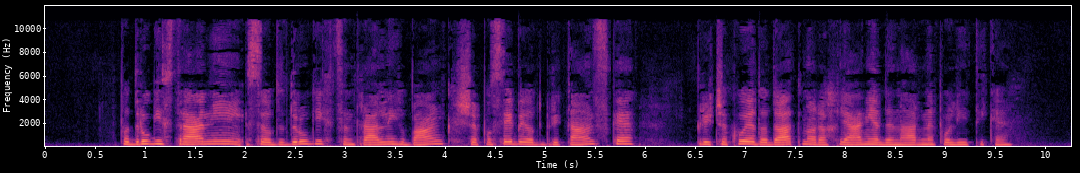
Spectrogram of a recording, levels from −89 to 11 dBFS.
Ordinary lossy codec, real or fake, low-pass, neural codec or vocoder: AAC, 32 kbps; fake; 10.8 kHz; codec, 44.1 kHz, 3.4 kbps, Pupu-Codec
